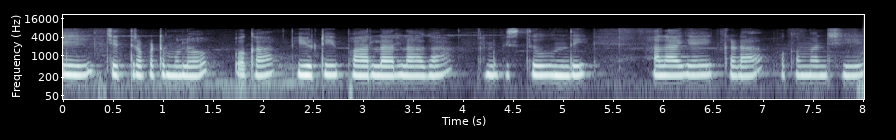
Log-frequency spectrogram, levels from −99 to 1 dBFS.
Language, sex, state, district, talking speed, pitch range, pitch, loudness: Telugu, female, Andhra Pradesh, Krishna, 80 wpm, 230-245 Hz, 235 Hz, -16 LUFS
